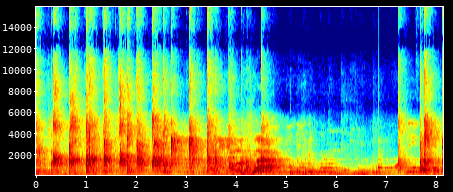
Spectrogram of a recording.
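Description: Classroom applause for a student, a run of sharp rhythmic claps from a small group of children, with a teacher's voice speaking over the middle as the clapping briefly fades and then resumes.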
